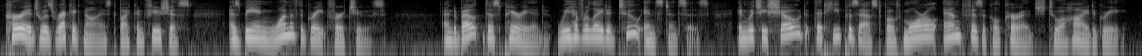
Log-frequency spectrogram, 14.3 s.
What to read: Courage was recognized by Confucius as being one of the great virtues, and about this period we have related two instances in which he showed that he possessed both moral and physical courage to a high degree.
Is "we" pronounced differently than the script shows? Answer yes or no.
no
